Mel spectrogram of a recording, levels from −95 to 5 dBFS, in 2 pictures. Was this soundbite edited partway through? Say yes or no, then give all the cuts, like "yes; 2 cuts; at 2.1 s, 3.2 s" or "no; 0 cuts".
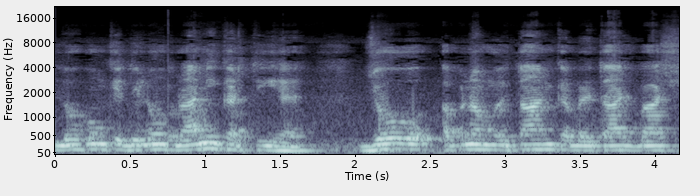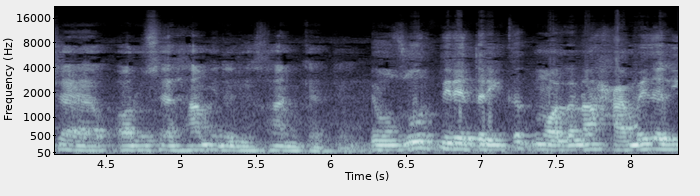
yes; 1 cut; at 6.1 s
